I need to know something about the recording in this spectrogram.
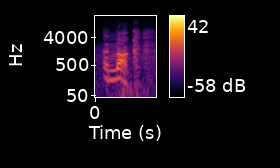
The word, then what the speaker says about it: AnCnoc: malt, because actually they present their malt as AnCnoc. That's how you pronounce this, AnCnoc.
